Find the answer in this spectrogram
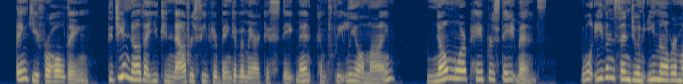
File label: TELEPHONE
